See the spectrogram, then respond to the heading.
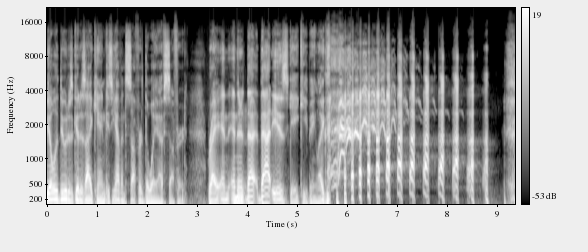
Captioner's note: laughs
